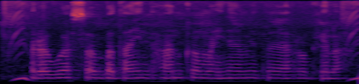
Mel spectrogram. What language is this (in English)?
Bhojpuri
